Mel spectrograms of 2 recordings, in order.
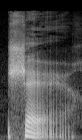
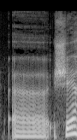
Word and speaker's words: cher: really good, the fact that cher can be in the masculine form or in the feminine form. In that case, it was the feminine form, but it could be the masculine too, and it's pronounced exactly the same way.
